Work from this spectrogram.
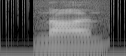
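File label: "nan", Chinese, first tone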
